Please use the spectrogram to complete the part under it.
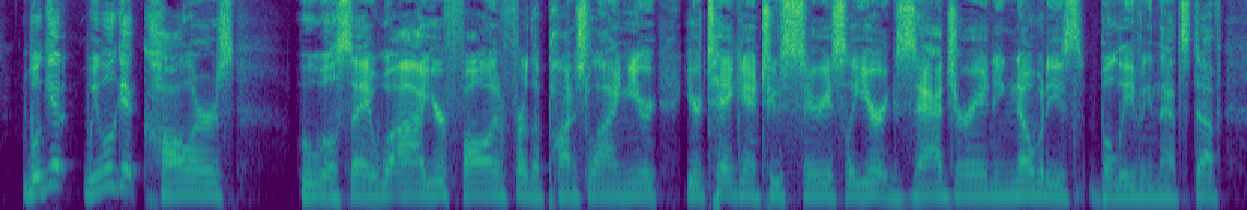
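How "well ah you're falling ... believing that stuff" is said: plain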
